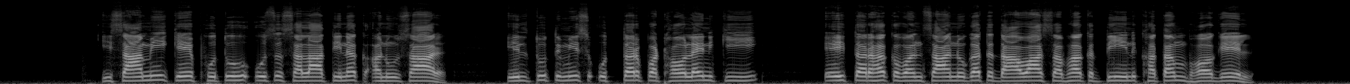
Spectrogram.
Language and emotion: Maithili, neutral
